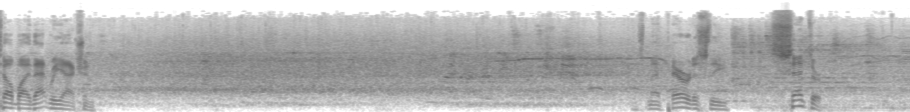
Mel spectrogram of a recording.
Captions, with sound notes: And you can tell by that reaction. [referee call] [cheers, applause] There's Matt Paradis, the center.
